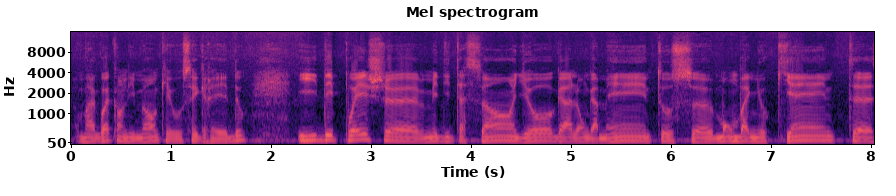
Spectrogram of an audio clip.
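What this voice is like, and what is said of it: Unusual Brazilian Portuguese accent. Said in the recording (Portuguese): “Esse teu sotaque, não diria que é assim nem de Recife, nem do Rio de Janeiro.”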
